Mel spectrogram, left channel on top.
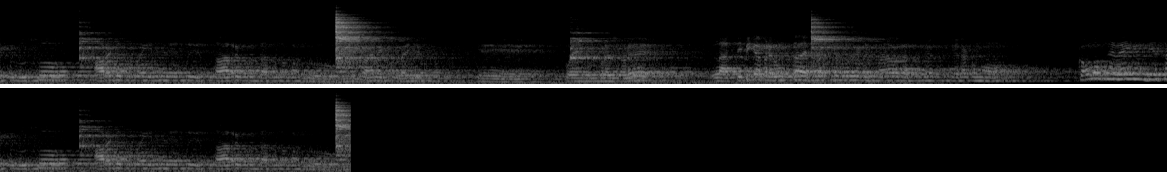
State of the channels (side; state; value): right; drops out; at 3.6 s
